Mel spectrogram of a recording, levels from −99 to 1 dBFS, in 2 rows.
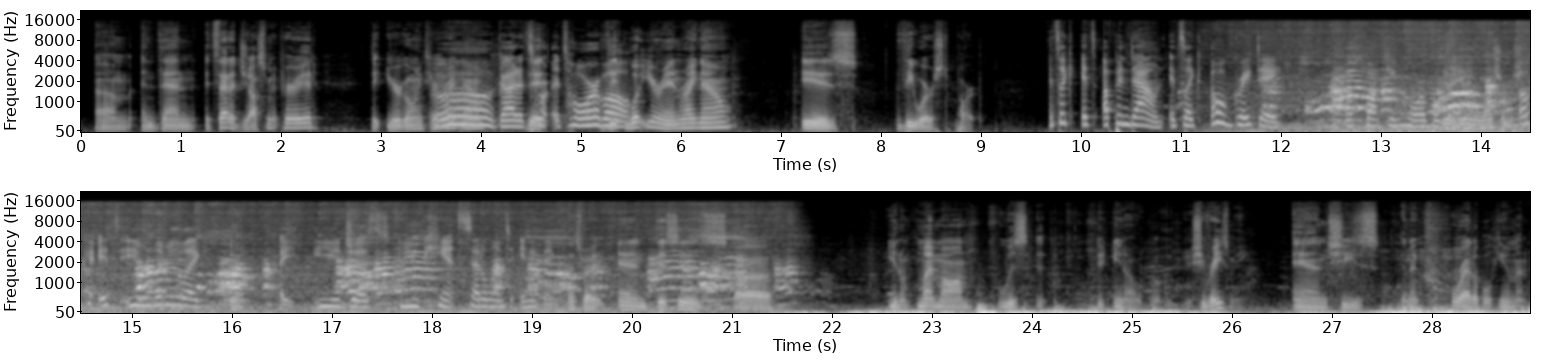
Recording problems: animal sounds; very loud; from 12 s on; 3 dB above the speech

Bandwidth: 15.5 kHz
